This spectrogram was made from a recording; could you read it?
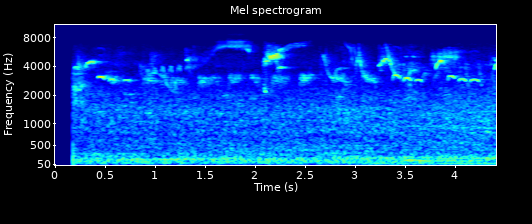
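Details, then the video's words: Orange-headed thrush, ringed, singing a fast, unbroken run of high, varied whistles and chirps, some slurred and some sharp, over a low background hum. "anis merah ring gacor"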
